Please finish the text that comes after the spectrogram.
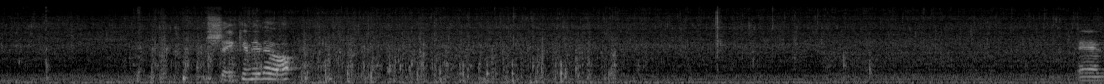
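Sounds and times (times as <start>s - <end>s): vegetables sizzling in a frying pan: 6.4s - 11.0s.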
